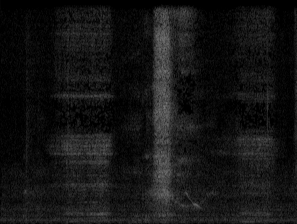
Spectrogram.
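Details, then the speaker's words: Rhythmic low rattling snores with a brief snort from a sleeping young boy, described as tired and not feeling well, in a quiet room; snoring. "You're the one who said somebody's ass snoring."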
